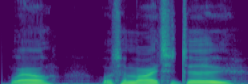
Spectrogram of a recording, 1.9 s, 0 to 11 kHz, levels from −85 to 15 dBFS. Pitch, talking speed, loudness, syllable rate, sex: 125 Hz, 195 wpm, -16 LUFS, 4.4 syllables/s, male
